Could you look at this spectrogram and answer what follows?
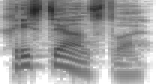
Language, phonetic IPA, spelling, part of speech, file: Russian, [xrʲɪsʲtʲɪˈanstvə], христианство, noun, Ru-христианство.ogg
- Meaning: Christianity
